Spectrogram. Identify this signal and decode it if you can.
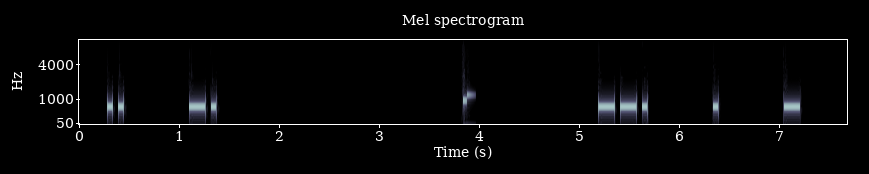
Morse code, heard as a keyed tone, about 22 wpm, spaced as for 10 wpm, 700 Hz. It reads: IN GET
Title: 4x Character Spacing - Top 200 Words - 22wpm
